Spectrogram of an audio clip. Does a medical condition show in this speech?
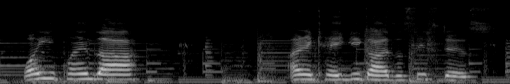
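Yes: cerebral palsy.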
